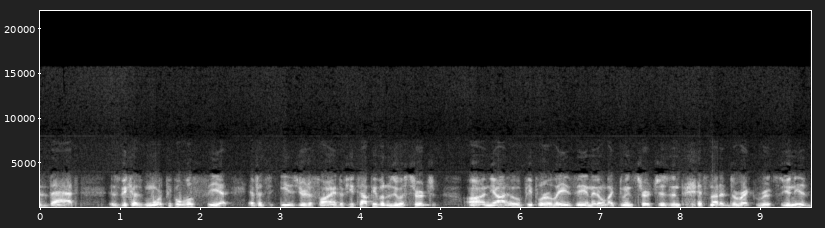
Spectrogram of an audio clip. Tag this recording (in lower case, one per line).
speech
